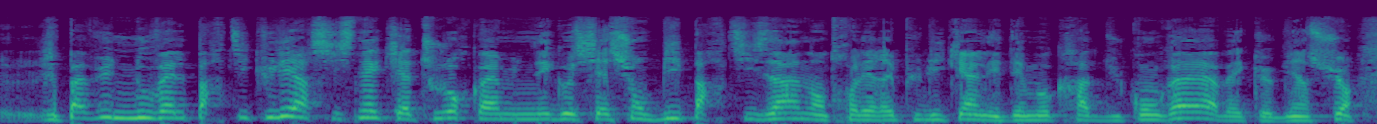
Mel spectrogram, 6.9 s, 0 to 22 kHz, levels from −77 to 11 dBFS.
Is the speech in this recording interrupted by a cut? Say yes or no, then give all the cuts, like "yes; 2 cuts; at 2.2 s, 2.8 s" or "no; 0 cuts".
no; 0 cuts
